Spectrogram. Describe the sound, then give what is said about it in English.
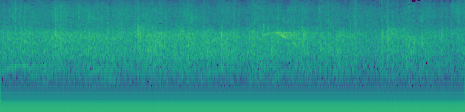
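Applause from a church audience welcoming a guest speaker before a young adults retreat: dense, steady clapping that holds at an even level throughout, with no voices on top. “Hey, welcome to Will. Why don't we give him a hand, make him feel welcome.”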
